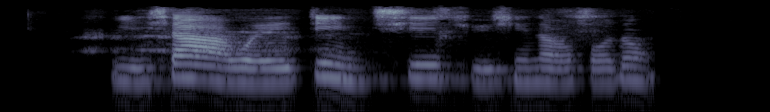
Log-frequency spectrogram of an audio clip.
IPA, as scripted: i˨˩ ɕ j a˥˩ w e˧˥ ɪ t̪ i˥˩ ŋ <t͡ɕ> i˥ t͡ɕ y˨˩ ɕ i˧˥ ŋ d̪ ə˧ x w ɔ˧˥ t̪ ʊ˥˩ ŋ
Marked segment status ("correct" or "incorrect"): incorrect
